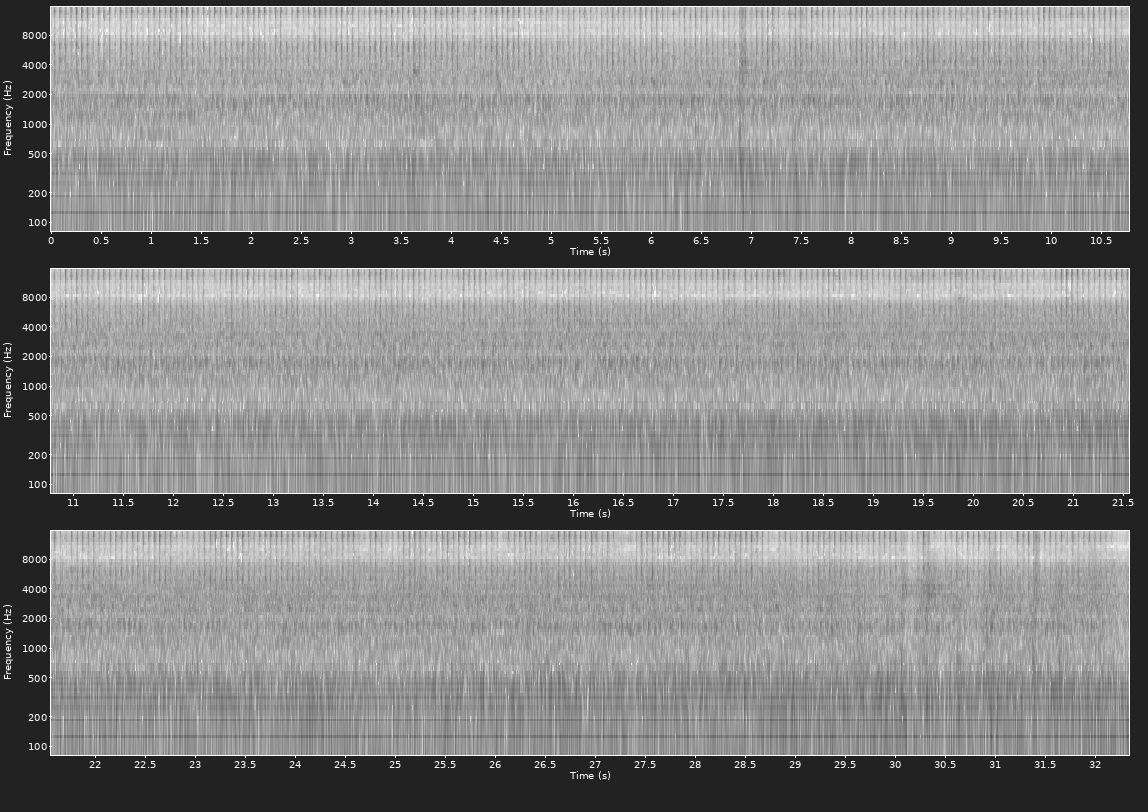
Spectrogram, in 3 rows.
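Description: ER2R electric multiple unit under way, heard from inside the car: a steady low rumble of wheels on rail and running gear that grows slightly louder near the end.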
